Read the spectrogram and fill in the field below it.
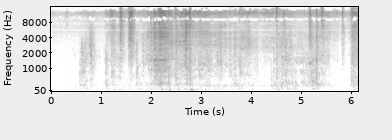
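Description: A cloth rag rubs and wipes across balsa wood.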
